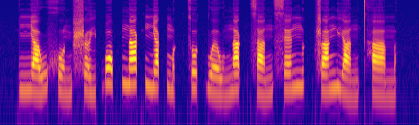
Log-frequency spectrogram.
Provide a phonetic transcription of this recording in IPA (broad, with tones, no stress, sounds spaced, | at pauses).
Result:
ɲ a˨˩˦ w x o˨˩˨ n ʂ ə˨˩˨ j ɓ ɔ˦˥ p̚ n a˦˥ k̚ ɲ a˦˥ k̚ m ə˨˩ k̚ s o˦˥ t̚ w əː˨˩ w n a˦˥ k̚ s a˨˩˦ n s ɛ˧˥ ŋ ə˦˥ k̚ ʂ a˧˥ ŋ j a˨˩˨ n t̪ʰ a˨˩ m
